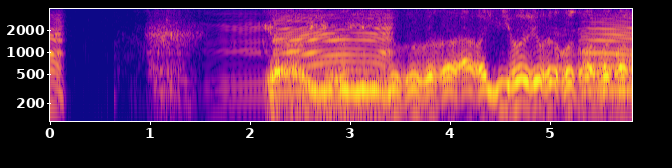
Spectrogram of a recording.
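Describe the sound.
A cow moos on a farm: a long, wavering, throaty low that swells after a few brief scuffing noises and stays loud for several seconds, its pitch wobbling up and down.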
